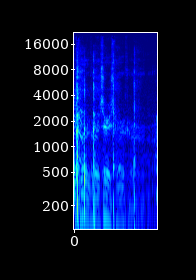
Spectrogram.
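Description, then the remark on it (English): Several short, sharp coughs break out at uneven intervals, fairly loud, with a voiced, throaty murmur running between them. “We're just all coughed throughout.”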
